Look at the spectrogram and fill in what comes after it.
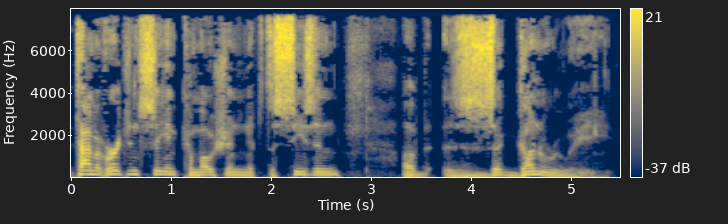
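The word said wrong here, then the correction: Zugunruhe: Well, didn't quite pronounce it right. They tell me in the next sentence how to do it. What a delicious word this is! Zakgunruha. Zakgunruha. It might not gently roll off the tongue, but its meaning is just as beguiling as the funky pronunciation.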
